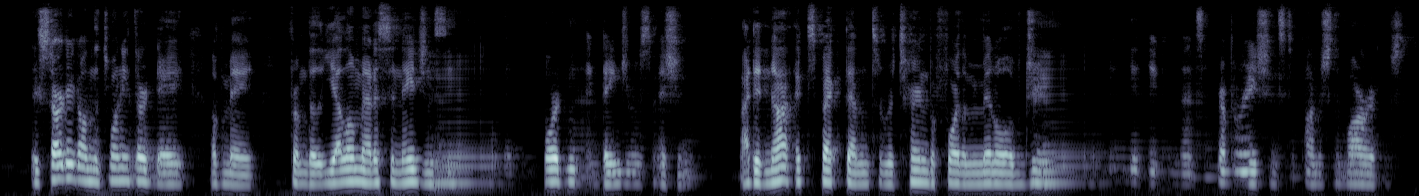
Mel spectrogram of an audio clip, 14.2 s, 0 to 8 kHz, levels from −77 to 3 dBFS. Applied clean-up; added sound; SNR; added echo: neural mask model DeepFilterNet 3.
